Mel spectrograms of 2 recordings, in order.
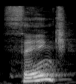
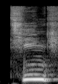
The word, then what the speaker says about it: think: هر دو تلفظ درسته تنک یعنی فکر کردن تینک نیستا عزیزان تینک نیست وقتی بگید تینک یعنی کهه شما در سواد بسیار پایین انگلیسی قرار دارید تنک زبونتون زیر نیش دندون بالا و سعی میکنید بگید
